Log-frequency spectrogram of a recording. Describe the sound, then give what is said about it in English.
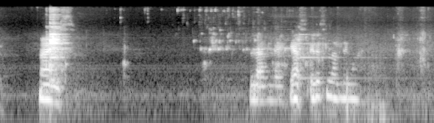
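A sharp glassy clink, then after a pause Apothic Red winemakers blend red wine glugs and splashes into a glass for a couple of seconds, the pitch rising as it fills, fairly quiet. “We're going to pour a glass of wine for Silent Peter.”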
